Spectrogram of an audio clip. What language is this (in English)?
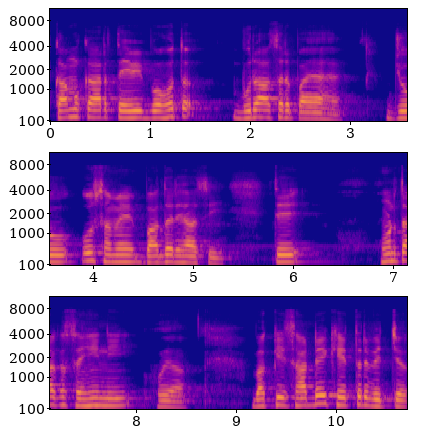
Punjabi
